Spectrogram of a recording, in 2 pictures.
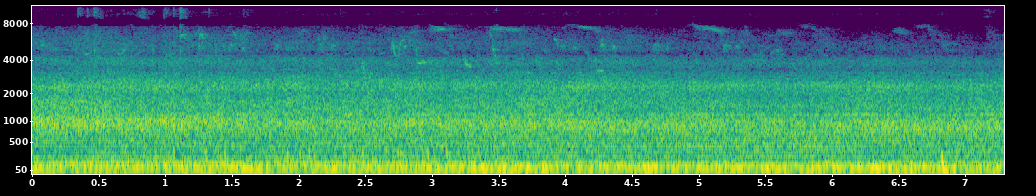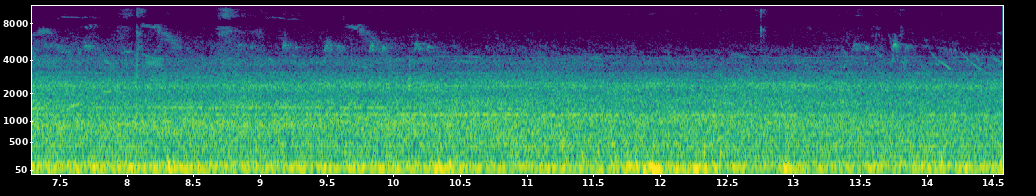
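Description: Distant Boeing C-17 Globemaster III taxiing, its four turbofan engines running at low power: a steady rumble and hiss whose mid-pitched whine fades over the first couple of seconds as the aircraft turns away. Faint bird chirps sound above it.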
